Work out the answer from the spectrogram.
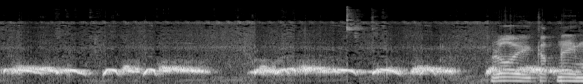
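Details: Caged pair of Vietnamese spotted doves, one a former calling decoy and one a newly caught wild bird, offered for sale. Two low, soft cooing phrases of about two seconds each with bubbling notes, then a man starts talking indoors.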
